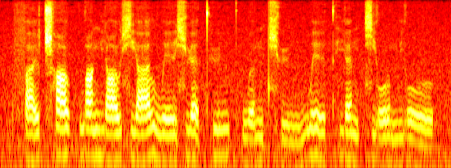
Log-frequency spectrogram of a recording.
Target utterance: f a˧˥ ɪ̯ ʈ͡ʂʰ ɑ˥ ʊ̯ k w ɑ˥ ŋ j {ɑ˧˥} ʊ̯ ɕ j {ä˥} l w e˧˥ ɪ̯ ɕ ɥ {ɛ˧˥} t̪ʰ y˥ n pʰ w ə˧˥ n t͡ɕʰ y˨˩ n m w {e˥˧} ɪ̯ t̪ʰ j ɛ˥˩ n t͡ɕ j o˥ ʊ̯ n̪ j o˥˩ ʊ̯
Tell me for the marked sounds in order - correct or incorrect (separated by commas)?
correct, incorrect, incorrect, correct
